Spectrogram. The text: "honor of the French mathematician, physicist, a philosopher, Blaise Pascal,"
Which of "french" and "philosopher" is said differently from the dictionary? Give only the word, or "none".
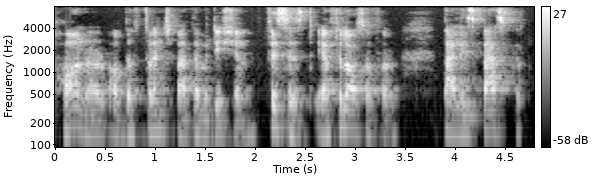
none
